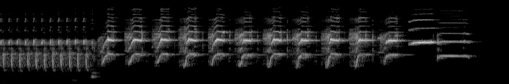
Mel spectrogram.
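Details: Waterslager canary singing for training: a fast rolling trill, then about a dozen separate slurred notes, roughly three per second, closing with two short whistles before silence.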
